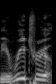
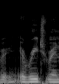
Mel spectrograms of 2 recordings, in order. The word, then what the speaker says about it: Eritrea: from Eritrea yeah yeah how do you pronounce it is in Eritrea our reach Eritrea is it's like however you somebody either one I was having this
